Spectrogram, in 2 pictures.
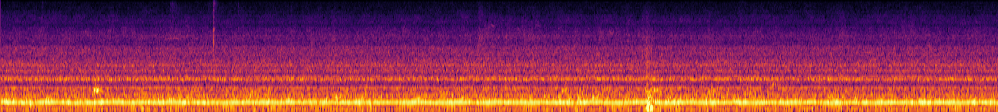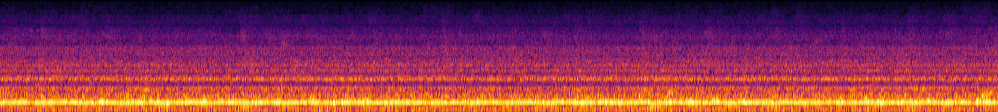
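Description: Egg incubator's fan running with a steady, even hum, with one faint click about ten seconds in.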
